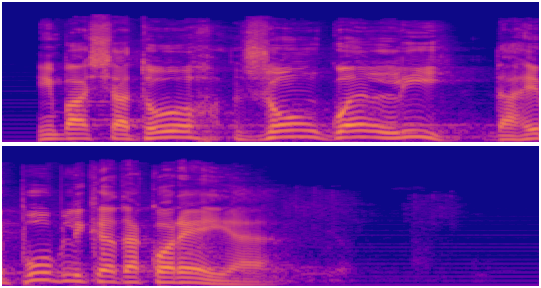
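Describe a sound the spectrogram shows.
A man speaks loudly and clearly, announcing through a loudspeaker.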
